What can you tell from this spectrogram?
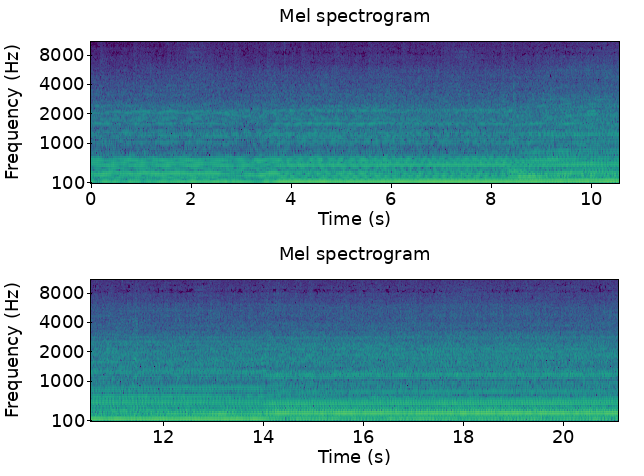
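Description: Outboard motor pushing a small aluminium boat, running steadily under way. Its note steps up in pitch as the throttle is opened three times: a brief dip and rise about three seconds in, another rise near eight seconds, and a last near fourteen seconds, after which it holds steady.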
